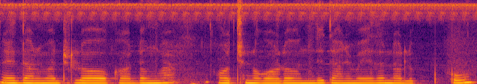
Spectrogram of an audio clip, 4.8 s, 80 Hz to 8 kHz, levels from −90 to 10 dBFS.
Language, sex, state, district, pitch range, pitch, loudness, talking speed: Telugu, female, Andhra Pradesh, Guntur, 215-225 Hz, 220 Hz, -13 LUFS, 125 wpm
